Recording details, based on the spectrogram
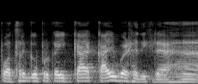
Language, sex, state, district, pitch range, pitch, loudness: Hindi, male, Jharkhand, Garhwa, 120-155 Hz, 150 Hz, -14 LUFS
